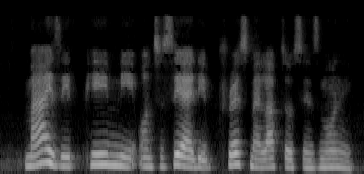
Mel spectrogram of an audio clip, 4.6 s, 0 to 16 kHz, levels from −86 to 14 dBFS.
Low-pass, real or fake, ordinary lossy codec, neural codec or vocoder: 10.8 kHz; fake; MP3, 48 kbps; codec, 24 kHz, 0.5 kbps, DualCodec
